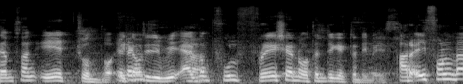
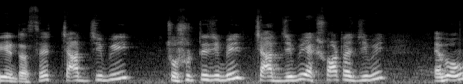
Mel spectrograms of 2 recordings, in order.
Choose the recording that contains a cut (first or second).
first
